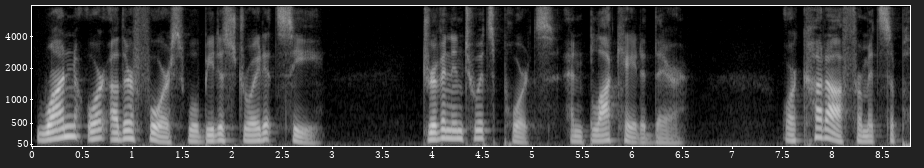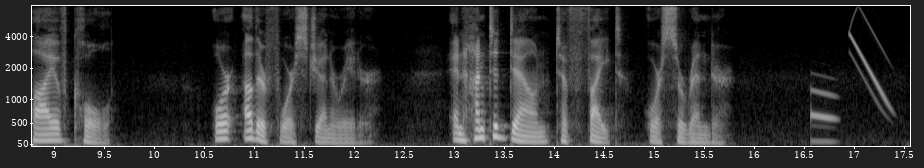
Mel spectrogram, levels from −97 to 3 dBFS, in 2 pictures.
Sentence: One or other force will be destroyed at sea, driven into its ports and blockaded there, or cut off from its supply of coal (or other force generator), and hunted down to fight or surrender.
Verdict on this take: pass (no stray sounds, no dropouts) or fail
fail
